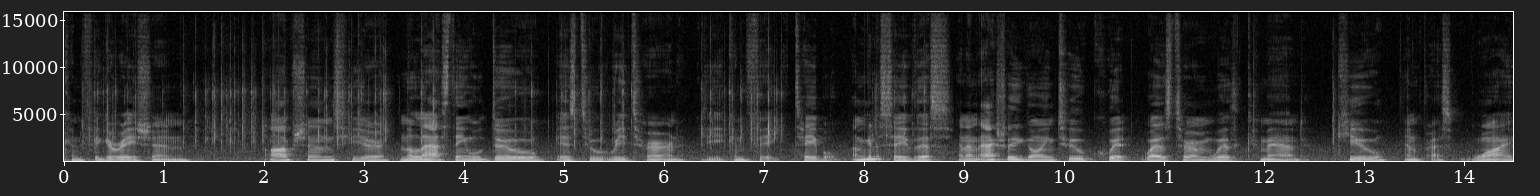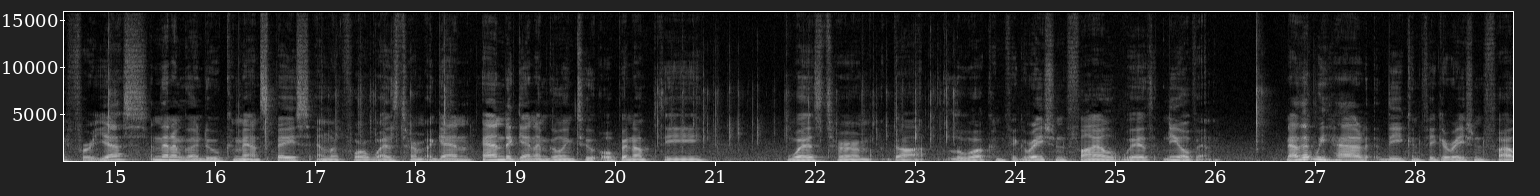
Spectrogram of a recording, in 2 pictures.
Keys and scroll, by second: 0.0-8.9 typing, 12.6 super+q, 14.9 y, 16.5 super+space, 16.8-18.4 typing, 20.2-23.8 typing, 26.5 Return.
